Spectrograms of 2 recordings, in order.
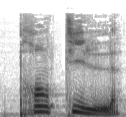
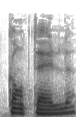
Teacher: you won't pronounce it like d to make the liaison, but you will pronounce it like t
